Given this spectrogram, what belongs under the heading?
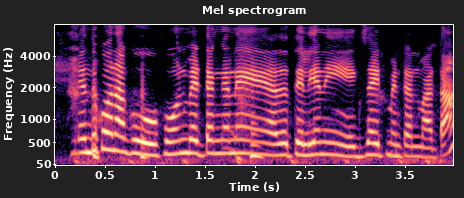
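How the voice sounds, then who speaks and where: A woman's high voice with ordinary pitch variation against noticeable background noise. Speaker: family vlogger. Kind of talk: casual vlog talk to camera. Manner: like a news reader.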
